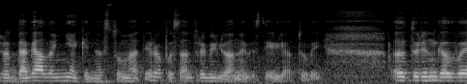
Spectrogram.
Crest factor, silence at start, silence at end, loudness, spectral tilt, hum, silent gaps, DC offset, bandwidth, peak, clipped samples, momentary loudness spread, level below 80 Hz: 20 dB; 0 s; 0 s; -27 LUFS; -5.5 dB/octave; none; none; under 0.1%; 17.5 kHz; -6 dBFS; under 0.1%; 11 LU; -54 dBFS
